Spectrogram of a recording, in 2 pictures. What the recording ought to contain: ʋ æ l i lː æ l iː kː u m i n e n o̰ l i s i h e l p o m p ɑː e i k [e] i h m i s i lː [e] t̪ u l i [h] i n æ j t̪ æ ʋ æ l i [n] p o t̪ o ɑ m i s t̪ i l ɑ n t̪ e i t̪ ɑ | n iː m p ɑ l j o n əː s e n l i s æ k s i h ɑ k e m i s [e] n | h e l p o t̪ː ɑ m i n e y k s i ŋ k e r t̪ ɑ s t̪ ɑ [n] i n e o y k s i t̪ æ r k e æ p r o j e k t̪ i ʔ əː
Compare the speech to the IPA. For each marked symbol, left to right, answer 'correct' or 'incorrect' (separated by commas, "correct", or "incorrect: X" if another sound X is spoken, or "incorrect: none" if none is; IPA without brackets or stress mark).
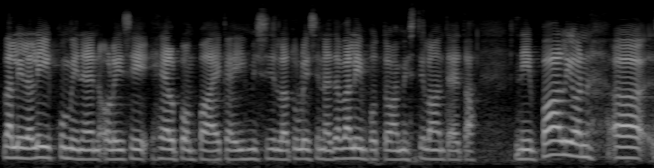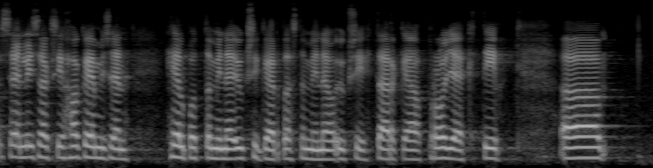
incorrect: æ, incorrect: æ, incorrect: s, incorrect: m, correct, incorrect: m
